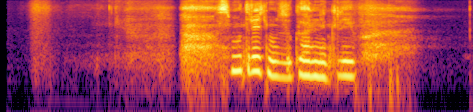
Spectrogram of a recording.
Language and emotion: Russian, sad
